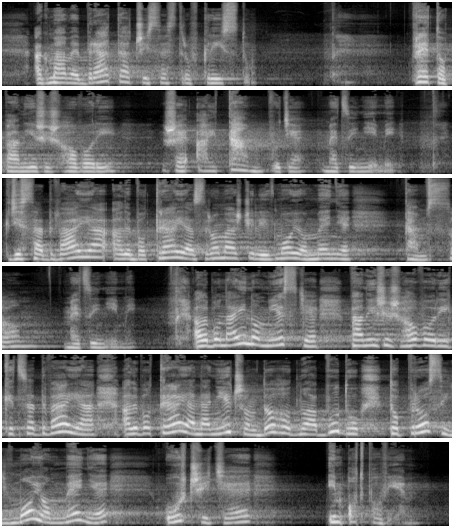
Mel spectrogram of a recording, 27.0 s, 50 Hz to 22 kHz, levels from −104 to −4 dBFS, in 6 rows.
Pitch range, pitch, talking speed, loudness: 200-270 Hz, 235 Hz, 120 wpm, -23 LUFS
